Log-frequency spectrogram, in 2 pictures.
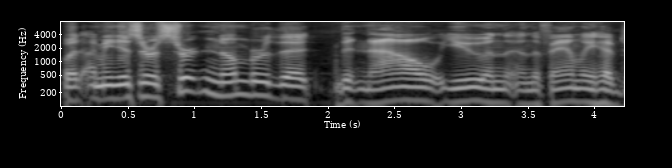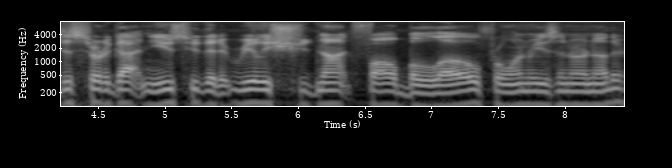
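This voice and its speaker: A man talks in an ordinary speaking voice with ordinary pitch variation. He hardly pauses at all. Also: medium pitch for a man, fairly quick pace. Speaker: radio host. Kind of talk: radio interview.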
